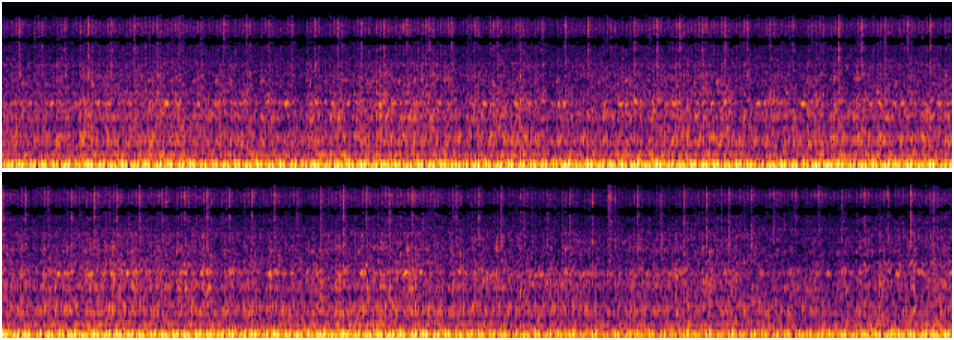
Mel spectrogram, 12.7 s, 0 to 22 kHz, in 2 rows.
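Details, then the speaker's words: 1972 Freightliner cabover diesel truck, first run after 27 years: deep, uneven idle with a lumpy beat about three times a second, still missing on a few cylinders, "just clearing some holes out"; rough idle, misfiring cylinders suspected, not confirmed; about 80 psi oil pressure afterward. "I didn't think she ain't trying to run away. It's clearing. It's just clearing some holes out."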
